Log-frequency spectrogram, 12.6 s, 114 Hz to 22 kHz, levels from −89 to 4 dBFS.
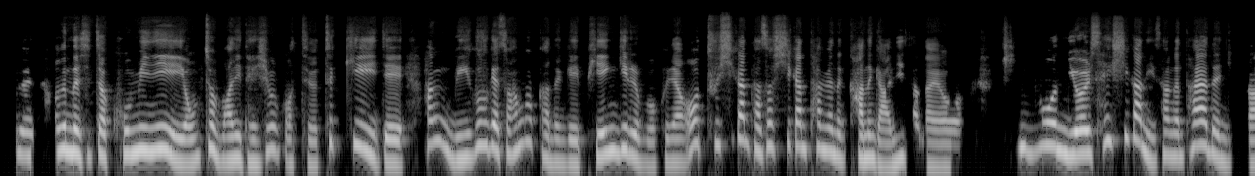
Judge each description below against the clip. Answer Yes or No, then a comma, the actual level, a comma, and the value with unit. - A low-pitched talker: No, high, 225 Hz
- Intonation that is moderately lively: No, wide, 6.5 semitones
